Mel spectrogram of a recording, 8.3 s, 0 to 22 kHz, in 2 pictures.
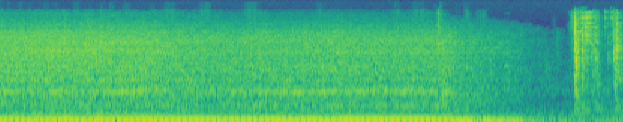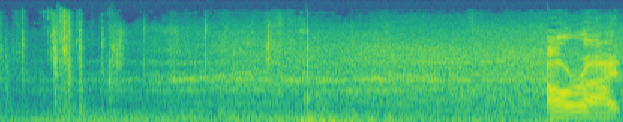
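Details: Freshly rebuilt "Maliboom" V8 on its first fire, running with the mufflers on: a deep, even idle for about three seconds, then it shuts off cleanly, with no knock or miss. Normal idle.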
